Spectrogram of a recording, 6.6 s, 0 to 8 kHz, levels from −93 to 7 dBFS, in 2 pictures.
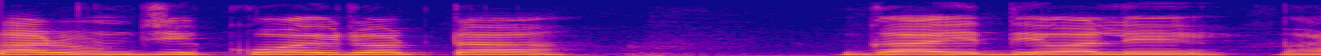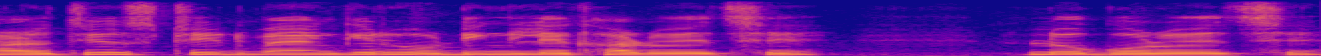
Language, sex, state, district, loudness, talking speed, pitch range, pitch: Bengali, female, West Bengal, Kolkata, -15 LUFS, 120 wpm, 205-230 Hz, 220 Hz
